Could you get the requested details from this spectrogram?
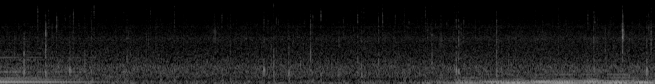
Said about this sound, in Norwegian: De seismiske rystelsene inne i Osvald fru Alving og pastor Manders gjør dermed jordskjelv og eksplosjoner overflødige. Regn som drypper, er nok.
